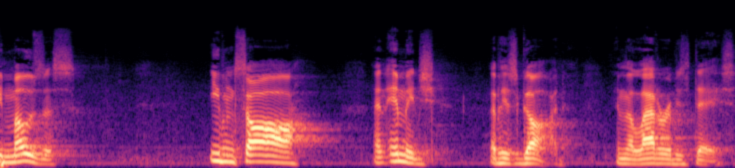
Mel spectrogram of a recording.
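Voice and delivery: ordinary talk, nothing marked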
